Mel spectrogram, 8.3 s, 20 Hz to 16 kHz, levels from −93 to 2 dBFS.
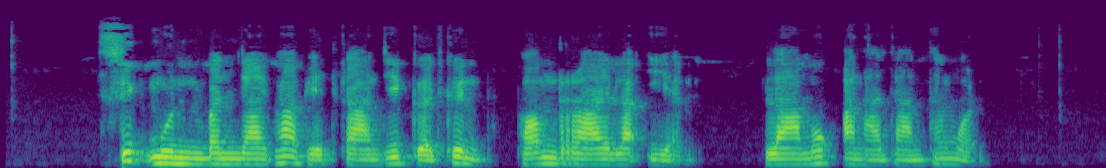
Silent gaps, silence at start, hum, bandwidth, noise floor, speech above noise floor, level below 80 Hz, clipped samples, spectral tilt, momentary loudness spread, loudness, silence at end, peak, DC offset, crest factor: none; 0.75 s; none; 9.8 kHz; -73 dBFS; 57 dB; -60 dBFS; under 0.1%; -6.5 dB/octave; 11 LU; -17 LUFS; 1 s; 0 dBFS; under 0.1%; 16 dB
